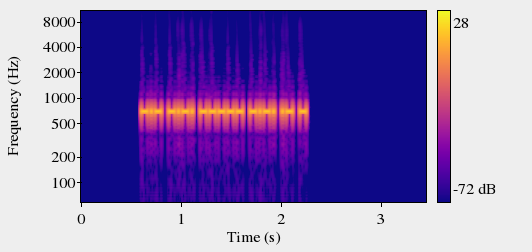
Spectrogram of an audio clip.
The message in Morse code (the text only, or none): KC0CAT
